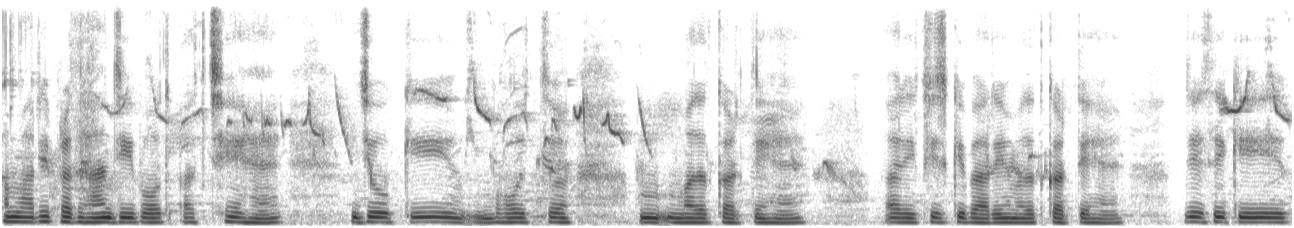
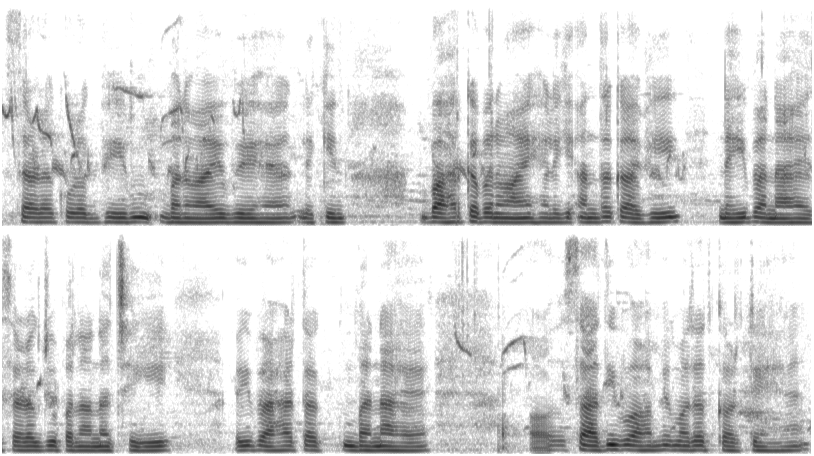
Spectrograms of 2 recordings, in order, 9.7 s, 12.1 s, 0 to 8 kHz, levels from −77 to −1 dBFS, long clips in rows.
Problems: constant background noise, continuous background conversations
